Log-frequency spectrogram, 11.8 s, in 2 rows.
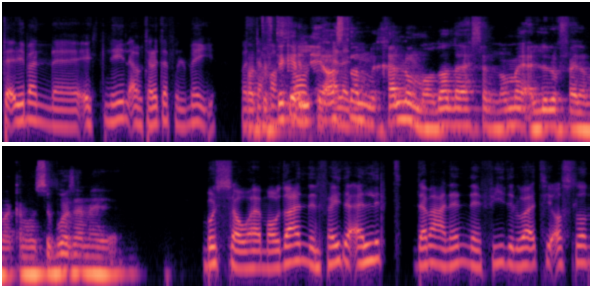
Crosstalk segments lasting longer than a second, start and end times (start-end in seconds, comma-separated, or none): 2.4-3.7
